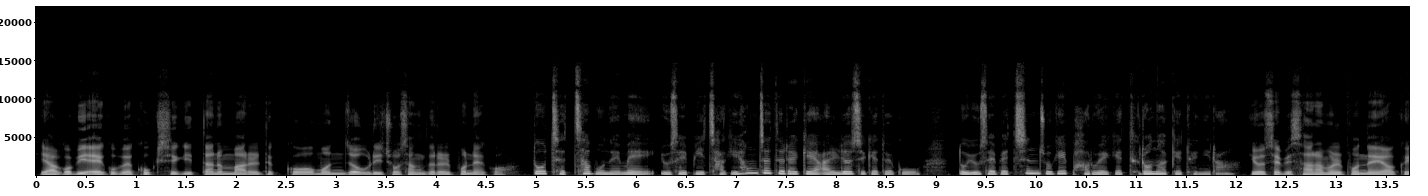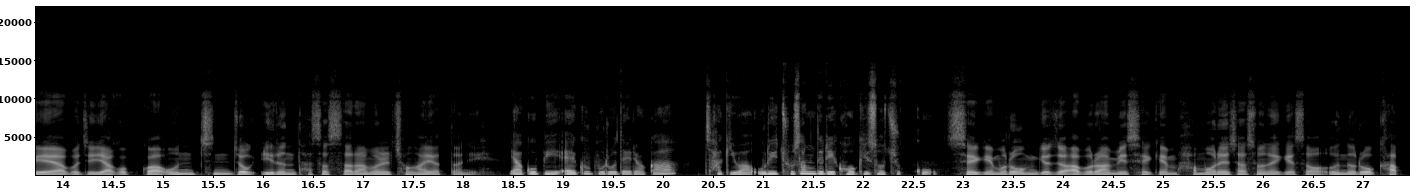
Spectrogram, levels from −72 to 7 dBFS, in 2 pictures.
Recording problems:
none

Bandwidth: 14.5 kHz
